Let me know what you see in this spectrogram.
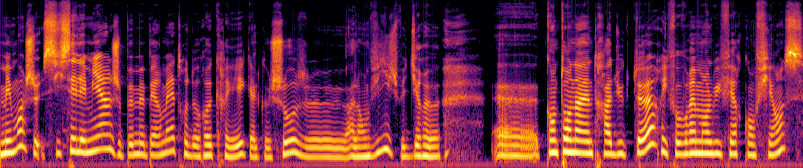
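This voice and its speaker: Speaking in a Corsican accent, a woman uses a fairly high pitch and lively intonation. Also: fairly slow pace. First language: Corsican (speaking French). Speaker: poet and singer. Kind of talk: interview. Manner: halting.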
